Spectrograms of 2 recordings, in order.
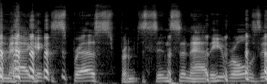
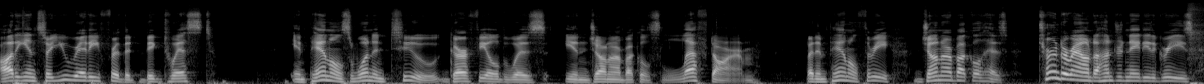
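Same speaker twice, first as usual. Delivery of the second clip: ordinary talk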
